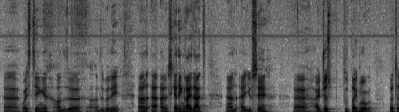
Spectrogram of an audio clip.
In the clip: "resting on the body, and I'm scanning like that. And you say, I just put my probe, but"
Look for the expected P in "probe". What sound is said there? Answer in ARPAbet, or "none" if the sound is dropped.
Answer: B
